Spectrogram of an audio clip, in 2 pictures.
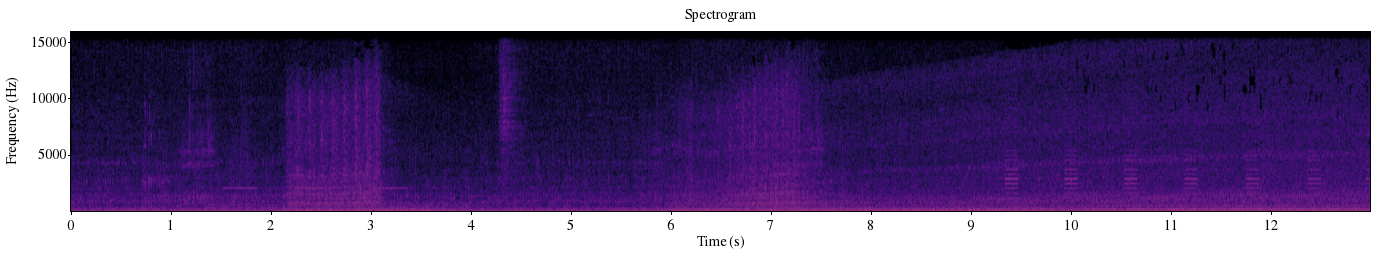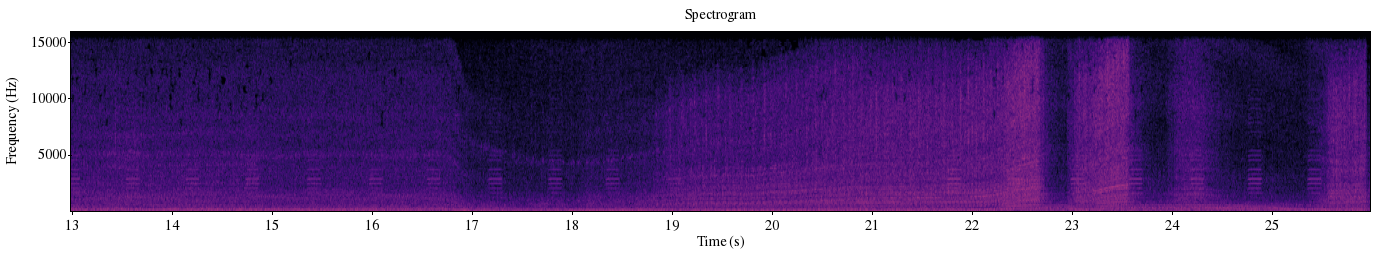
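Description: A truck engine rumbles steadily, rising and falling in pitch as it revs.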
